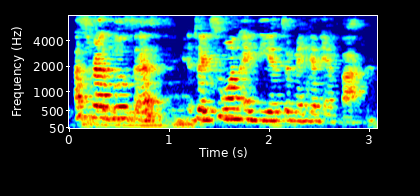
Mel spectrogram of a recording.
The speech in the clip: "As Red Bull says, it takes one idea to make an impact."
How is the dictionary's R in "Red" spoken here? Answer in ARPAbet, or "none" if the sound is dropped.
R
